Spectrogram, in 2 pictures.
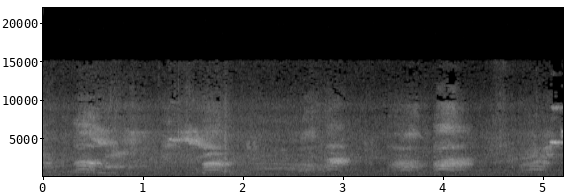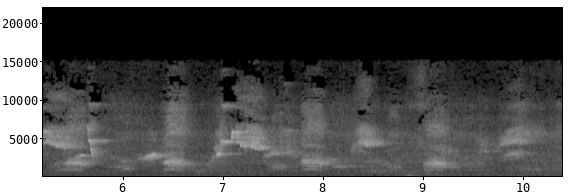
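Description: Birds calling outdoors: many short calls scattered throughout, over a faint background hiss.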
